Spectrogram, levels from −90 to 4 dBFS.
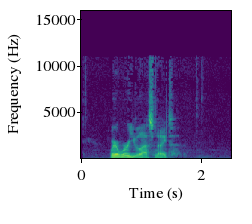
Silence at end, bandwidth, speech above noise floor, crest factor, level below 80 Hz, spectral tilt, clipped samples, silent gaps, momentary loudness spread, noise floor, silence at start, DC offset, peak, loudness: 0.95 s; 11.5 kHz; 41 dB; 20 dB; -44 dBFS; -6 dB/octave; under 0.1%; none; 13 LU; -61 dBFS; 0.5 s; under 0.1%; -4 dBFS; -20 LUFS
